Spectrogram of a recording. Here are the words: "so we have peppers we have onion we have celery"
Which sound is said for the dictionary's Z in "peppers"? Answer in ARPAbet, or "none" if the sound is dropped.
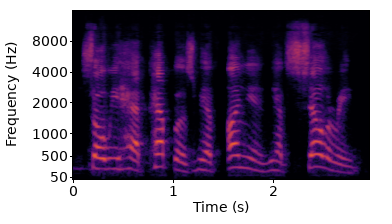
Z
